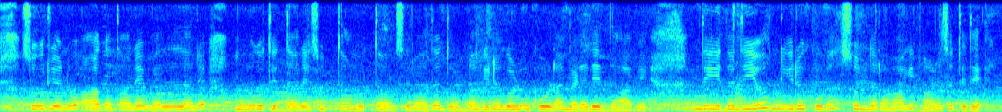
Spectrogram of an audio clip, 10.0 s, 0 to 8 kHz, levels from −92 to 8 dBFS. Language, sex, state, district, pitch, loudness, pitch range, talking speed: Kannada, female, Karnataka, Gulbarga, 225 Hz, -25 LUFS, 215-235 Hz, 115 wpm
